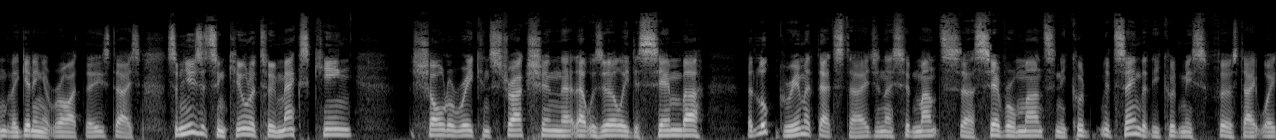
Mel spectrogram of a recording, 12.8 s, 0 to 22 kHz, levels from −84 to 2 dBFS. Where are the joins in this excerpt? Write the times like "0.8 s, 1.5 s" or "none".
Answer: 7.8 s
